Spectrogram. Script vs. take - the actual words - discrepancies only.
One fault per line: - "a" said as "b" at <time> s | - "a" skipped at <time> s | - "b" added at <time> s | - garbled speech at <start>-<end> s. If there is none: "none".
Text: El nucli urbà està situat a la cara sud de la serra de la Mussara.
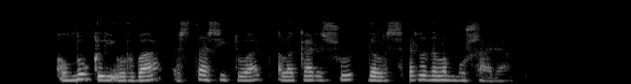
none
